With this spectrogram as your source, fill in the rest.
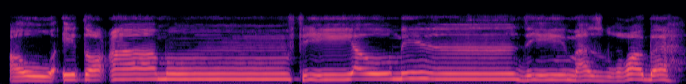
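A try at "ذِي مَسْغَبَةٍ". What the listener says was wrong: Masghabah. Mas biasa, bukan mash. Bukan mash. Mas sin biasa. Masghabah.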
